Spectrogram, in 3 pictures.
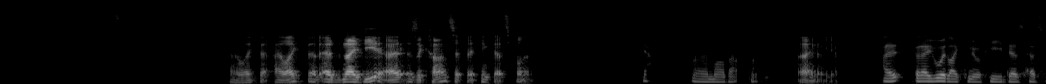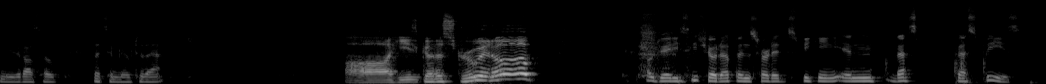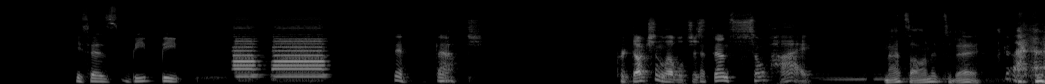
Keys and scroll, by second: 1.1 p, 2.2 p, 6.3 space, 12.9 f, 15.1 p, 19.2 space, 19.6 e, 31.1 alt+space.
